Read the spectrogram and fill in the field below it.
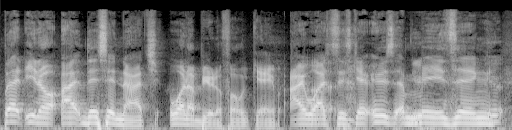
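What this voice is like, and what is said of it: Imitates another person's voice. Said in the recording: “your goddamned Trump impression”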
